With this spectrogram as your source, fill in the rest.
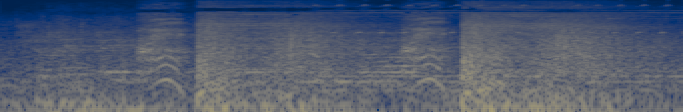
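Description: Wooden crates smash and shatter.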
